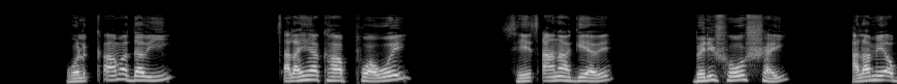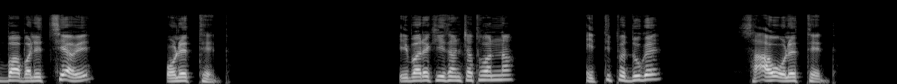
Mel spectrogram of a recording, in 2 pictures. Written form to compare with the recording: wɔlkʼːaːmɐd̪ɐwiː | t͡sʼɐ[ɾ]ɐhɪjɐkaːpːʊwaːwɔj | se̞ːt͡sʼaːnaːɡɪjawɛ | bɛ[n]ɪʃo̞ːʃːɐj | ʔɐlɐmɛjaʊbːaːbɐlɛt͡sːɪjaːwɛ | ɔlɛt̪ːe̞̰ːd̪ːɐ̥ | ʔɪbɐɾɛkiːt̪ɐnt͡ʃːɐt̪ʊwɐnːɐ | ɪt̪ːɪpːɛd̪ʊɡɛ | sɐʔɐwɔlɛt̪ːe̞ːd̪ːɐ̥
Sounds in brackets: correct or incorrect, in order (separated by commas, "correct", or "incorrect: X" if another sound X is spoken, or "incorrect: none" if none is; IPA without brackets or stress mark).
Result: incorrect: l, correct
